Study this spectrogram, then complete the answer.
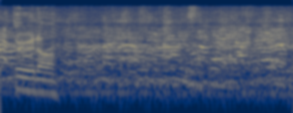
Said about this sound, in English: They are shouting. Here they're a little bit more... I don't know, feral, I would guess, as far as trying to get us to buy stuff. A lot more people are shouting at us to try and buy their stuff, like, buy my carrots.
